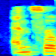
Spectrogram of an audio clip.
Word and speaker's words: answer: कहते हैं तो इनमें से हिस लेटर का उच्चारण नहीं होता तो यह आपको भी बल्कि देखिए आंसर आंसर बोलने से यह डब्लू पर प्रणाम सेशन नहीं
